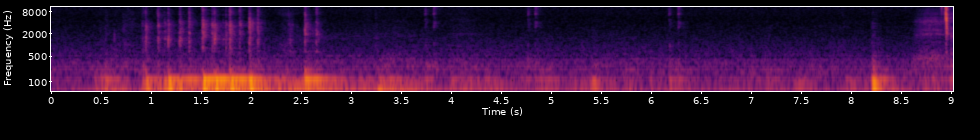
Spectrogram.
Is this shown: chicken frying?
no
